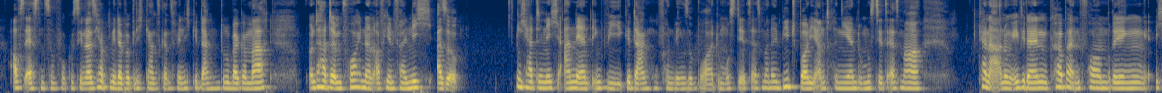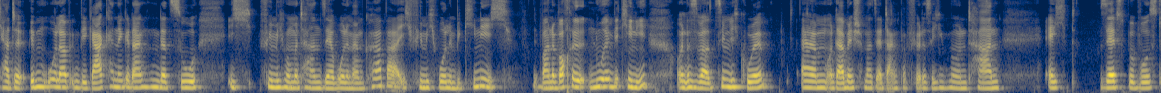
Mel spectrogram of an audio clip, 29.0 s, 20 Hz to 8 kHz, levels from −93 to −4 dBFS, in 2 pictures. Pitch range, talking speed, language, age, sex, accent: 185-205 Hz, 215 wpm, German, 10-29, female, German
